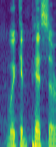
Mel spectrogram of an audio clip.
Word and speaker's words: Wicked Pissah: All right, so in New England, we have a saying. It's called "Wicked Pissah." So that's how you say it.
